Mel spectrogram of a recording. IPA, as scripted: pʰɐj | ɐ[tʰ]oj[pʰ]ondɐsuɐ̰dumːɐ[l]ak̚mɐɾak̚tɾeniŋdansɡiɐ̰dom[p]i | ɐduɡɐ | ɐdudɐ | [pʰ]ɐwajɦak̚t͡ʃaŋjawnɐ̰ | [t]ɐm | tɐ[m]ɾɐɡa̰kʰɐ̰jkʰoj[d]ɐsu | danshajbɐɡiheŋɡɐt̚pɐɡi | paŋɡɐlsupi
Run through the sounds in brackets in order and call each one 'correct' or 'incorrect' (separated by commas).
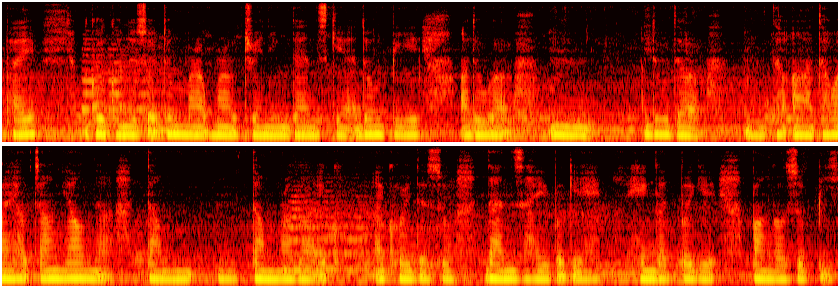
incorrect, incorrect, incorrect, correct, incorrect, correct, correct, correct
